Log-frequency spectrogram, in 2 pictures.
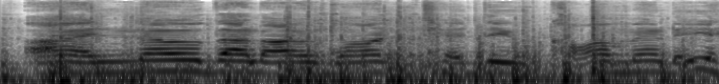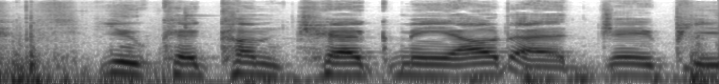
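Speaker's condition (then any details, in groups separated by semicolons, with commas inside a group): Multiple sclerosis; affects hands and left arm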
